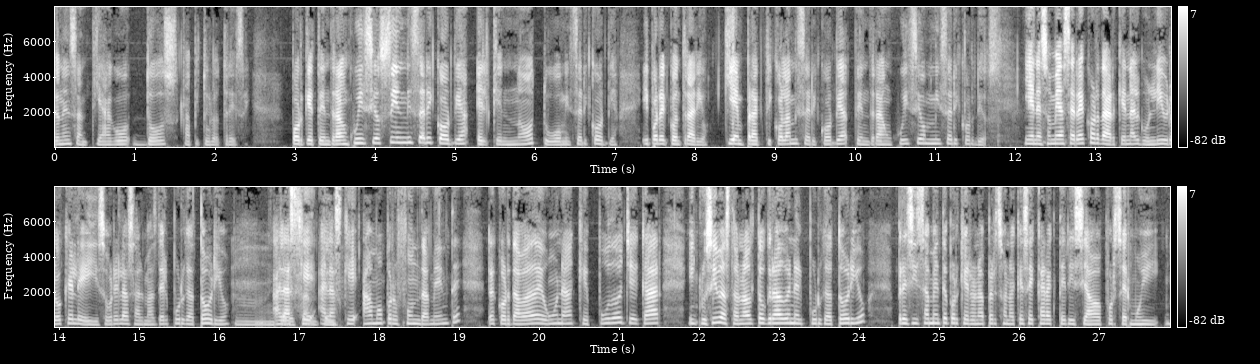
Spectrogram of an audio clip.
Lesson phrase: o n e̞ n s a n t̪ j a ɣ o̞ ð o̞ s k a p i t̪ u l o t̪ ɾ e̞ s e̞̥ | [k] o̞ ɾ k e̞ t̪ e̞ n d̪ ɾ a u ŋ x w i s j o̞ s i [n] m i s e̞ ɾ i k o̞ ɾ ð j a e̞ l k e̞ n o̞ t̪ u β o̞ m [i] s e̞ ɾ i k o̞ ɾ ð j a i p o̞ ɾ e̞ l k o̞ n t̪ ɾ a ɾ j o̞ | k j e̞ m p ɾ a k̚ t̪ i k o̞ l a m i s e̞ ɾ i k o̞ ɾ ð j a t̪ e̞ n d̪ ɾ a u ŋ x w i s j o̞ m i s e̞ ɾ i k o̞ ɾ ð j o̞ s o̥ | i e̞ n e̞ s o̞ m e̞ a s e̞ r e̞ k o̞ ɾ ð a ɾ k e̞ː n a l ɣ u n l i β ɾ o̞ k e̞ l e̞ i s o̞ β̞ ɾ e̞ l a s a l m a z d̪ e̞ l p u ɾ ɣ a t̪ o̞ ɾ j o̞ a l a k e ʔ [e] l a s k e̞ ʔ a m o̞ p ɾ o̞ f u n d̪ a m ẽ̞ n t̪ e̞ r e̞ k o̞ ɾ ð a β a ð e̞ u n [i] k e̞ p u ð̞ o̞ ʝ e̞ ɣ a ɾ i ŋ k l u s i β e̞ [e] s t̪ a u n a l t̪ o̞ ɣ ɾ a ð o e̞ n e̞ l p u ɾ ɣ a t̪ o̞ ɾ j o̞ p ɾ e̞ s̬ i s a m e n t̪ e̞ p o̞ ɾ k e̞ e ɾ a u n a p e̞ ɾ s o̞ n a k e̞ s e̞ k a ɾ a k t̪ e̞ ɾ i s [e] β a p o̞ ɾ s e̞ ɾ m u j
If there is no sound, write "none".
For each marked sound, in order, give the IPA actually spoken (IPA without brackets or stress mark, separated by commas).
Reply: p, n, i, a, a, a, a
